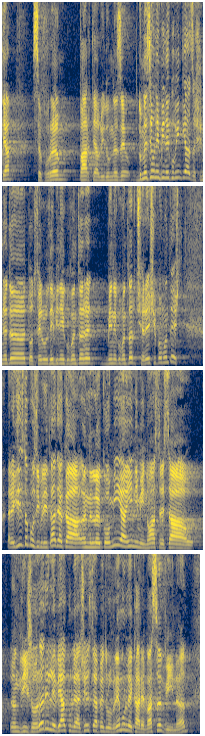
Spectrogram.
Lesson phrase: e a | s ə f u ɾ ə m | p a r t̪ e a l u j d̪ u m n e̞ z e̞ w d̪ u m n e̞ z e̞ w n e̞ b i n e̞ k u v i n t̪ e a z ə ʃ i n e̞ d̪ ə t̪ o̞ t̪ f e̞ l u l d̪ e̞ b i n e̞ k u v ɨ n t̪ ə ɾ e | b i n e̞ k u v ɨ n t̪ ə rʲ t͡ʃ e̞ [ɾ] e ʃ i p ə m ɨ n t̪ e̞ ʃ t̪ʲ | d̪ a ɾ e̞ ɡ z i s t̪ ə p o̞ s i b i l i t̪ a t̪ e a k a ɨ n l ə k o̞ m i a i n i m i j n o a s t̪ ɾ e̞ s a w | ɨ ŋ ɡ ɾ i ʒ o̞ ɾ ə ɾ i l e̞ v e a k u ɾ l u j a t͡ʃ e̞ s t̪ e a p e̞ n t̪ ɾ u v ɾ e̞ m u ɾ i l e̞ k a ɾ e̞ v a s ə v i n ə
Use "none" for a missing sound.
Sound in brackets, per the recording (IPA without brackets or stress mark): ɾ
